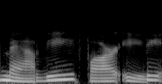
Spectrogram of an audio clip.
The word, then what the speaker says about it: Mavi Fare: bot note for readers M fair is pronounced m v far e and means literally Blue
